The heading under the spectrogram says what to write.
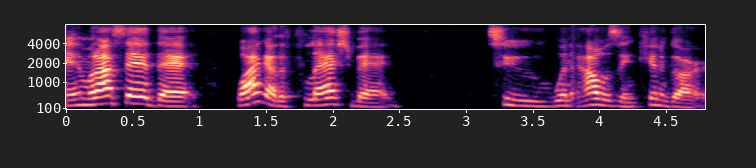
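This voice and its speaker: Here is a woman with a plain, everyday voice and a medium pitch. She speaks at a moderate pace with lively intonation. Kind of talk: casual chat.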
